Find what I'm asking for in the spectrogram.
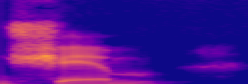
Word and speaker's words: shem: El mover el pequeño punto localizado encima del carácter a la derecha del carácter del abecedario hebreo lo hace un shem que nos da un sonido esh, como Sharon. El mover el pequeño punto a la izquierda hace el mismo carácter de sem, dándonos el sonido de la S, pronunciado como sam.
